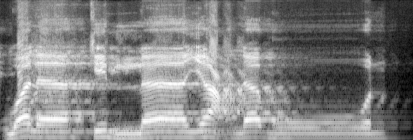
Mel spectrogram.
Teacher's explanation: اس نون کو نہیں پڑھیں گے، نون کا لام میں ادغام کریں گے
